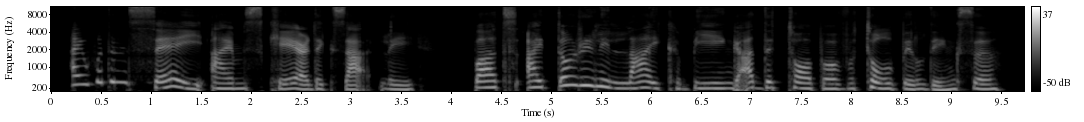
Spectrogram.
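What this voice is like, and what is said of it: Italian accent in English. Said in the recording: “is from Italy, so it's a good opportunity to hear a different accent.”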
